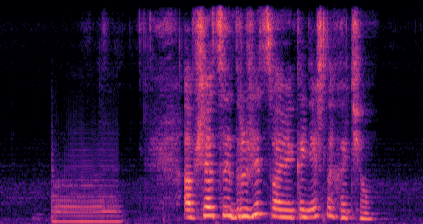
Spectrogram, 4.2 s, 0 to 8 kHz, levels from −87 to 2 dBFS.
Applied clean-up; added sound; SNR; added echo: none; Musical instrument; 16 dB; reverberation time 0.2 s.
